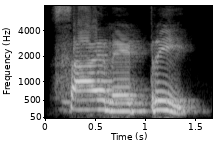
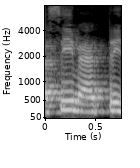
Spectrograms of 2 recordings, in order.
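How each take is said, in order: First: सिमेट्री said slowly as "sai-me-tri"; drawn-out "sai" opening. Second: सिमेट्री said "si-me-tri", first syllable as "si"; "si" opening. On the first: Teacher names the relation for students, सिमेट्री slowly as "sai-metri". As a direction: stretch सिमेट्री syllable by syllable, starting "sai". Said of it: "या सिमेट्री जो बोलना चाहे आप". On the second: Teacher lets students choose, सिमेट्री said as "si-metri". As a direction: pronounce सिमेट्री with "see" at the start. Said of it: "जो बोलना चाहे आप". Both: Shown as a demonstration.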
